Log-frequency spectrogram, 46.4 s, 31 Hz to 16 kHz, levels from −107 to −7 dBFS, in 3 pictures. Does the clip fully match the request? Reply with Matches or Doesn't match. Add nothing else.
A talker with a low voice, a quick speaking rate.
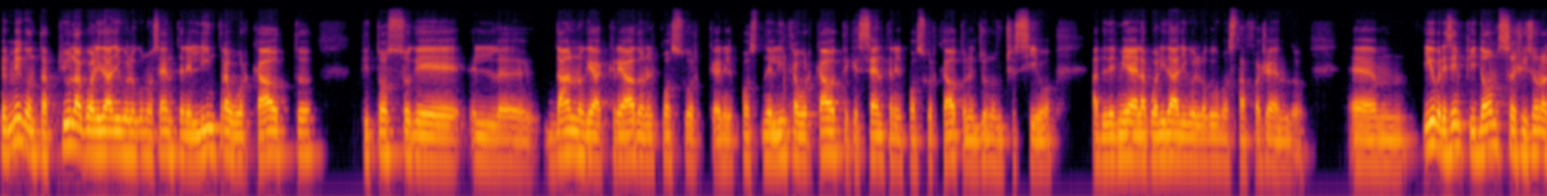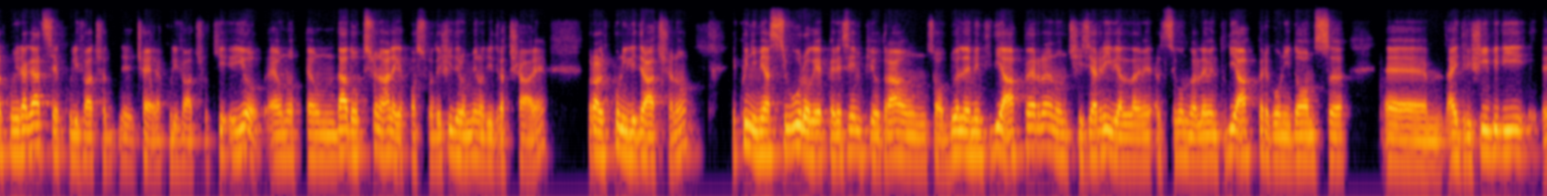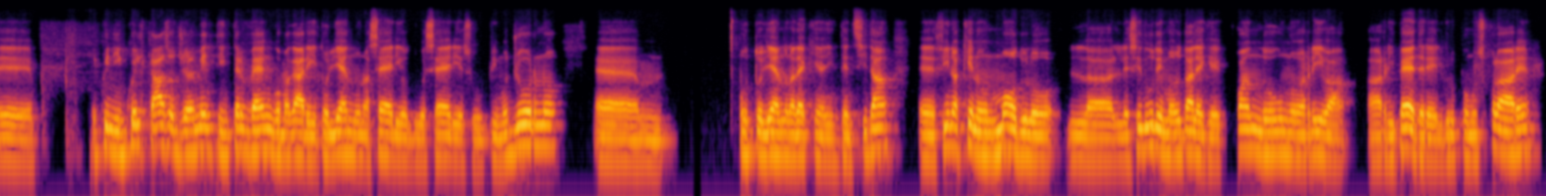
Matches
